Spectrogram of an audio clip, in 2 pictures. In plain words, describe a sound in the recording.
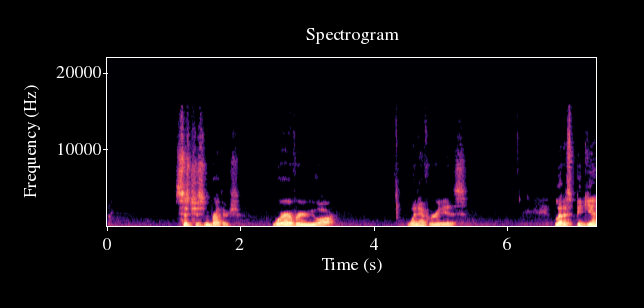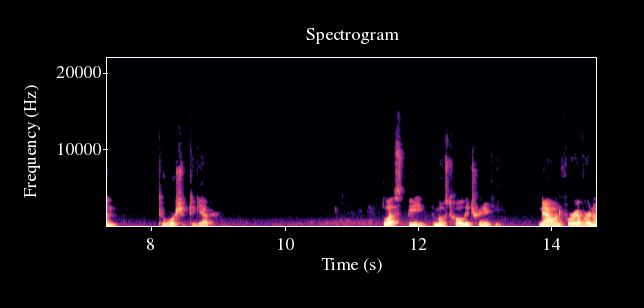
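An older man chants or reads aloud in a steady, measured voice, close by.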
